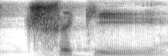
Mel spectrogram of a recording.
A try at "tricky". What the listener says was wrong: Okay, this is a TR sound. So instead of saying too twicky, okay, you're pronouncing a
